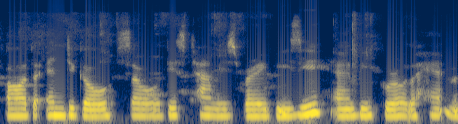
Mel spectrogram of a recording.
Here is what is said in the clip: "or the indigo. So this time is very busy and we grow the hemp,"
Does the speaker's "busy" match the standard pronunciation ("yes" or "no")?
yes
